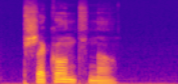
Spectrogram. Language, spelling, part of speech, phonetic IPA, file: Polish, przekątna, noun, [pʃɛˈkɔ̃ntna], Pl-przekątna.ogg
